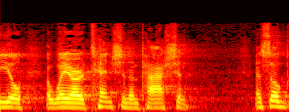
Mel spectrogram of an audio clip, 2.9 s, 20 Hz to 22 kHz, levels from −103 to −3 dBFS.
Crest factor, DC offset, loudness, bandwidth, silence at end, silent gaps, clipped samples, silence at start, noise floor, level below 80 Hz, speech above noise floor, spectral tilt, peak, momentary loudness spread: 20 dB; under 0.1%; -26 LUFS; 10.5 kHz; 0 s; none; under 0.1%; 0 s; -60 dBFS; -70 dBFS; 34 dB; -5 dB/octave; -8 dBFS; 14 LU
